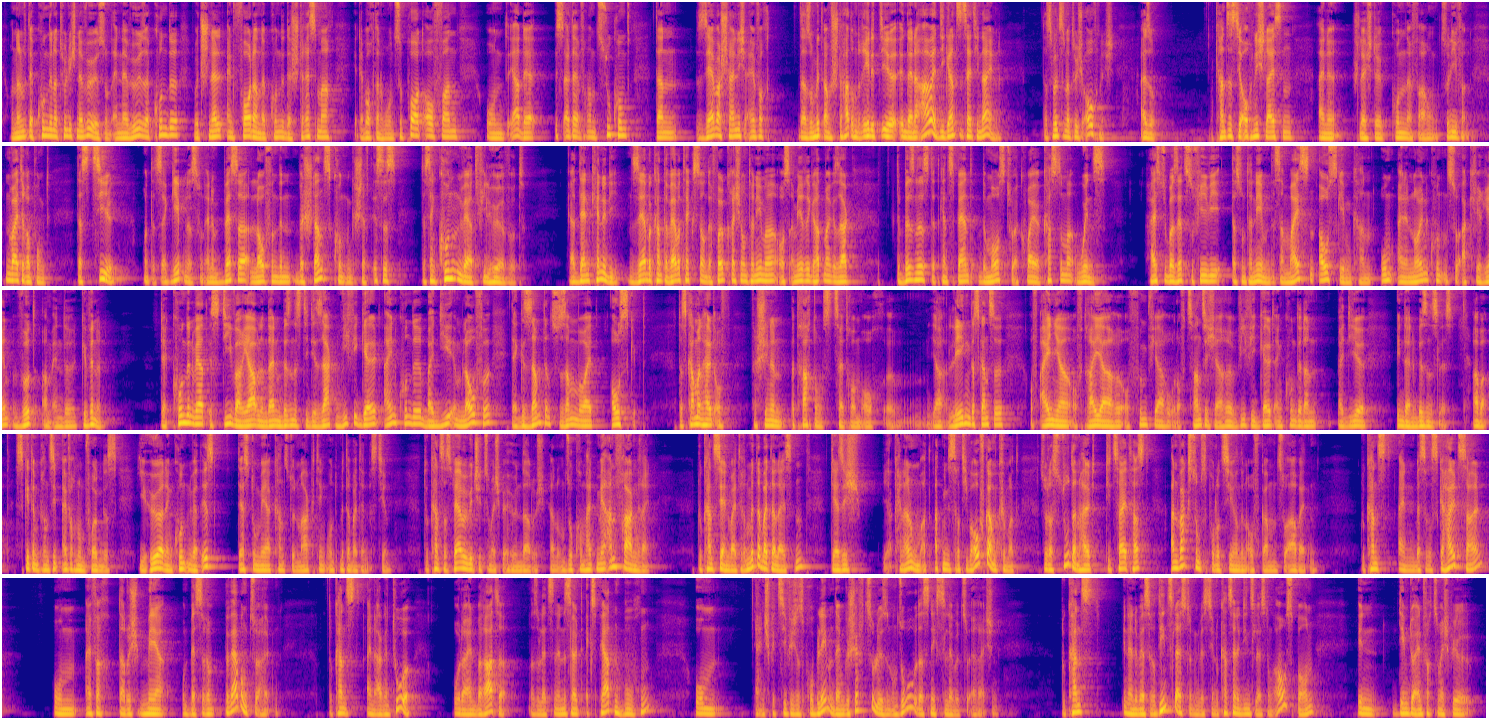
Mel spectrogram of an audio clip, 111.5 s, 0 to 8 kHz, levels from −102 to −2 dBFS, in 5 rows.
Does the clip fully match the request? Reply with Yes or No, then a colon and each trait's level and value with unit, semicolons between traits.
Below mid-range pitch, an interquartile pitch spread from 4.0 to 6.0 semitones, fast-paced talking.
No: low, 105 Hz; average, 4.5 semitones; average, 180 wpm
